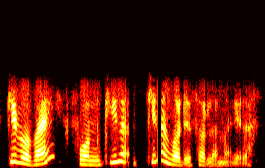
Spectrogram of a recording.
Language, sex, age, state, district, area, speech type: Nepali, female, 18-30, West Bengal, Kalimpong, rural, conversation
